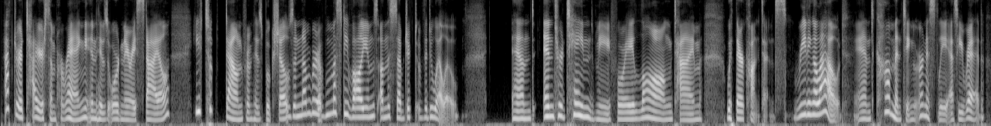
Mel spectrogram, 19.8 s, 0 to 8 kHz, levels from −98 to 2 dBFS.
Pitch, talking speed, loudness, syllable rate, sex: 200 Hz, 135 wpm, -20 LUFS, 4.2 syllables/s, female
